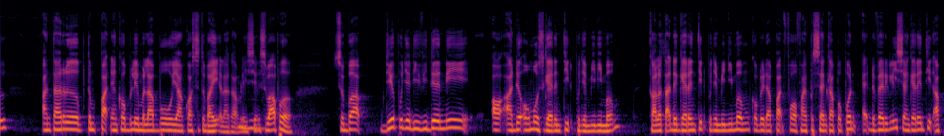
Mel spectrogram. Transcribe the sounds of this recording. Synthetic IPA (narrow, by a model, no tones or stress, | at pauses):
ʔant̪aɾət̪əmpat̪̚jaŋkawbolɛhmə̃labojaŋkuasə̥t̪ərbaɪk̚lahɡaʔməlajsiasəbap̚apə | səbap̚ | diəpuɲãdividənːi | ʔadaʔɔlmostɡɛɾənt̪it̪̚puɲamĩnĩmə̃m | kalawt̪aʔadaɡaɾant̪it̪̚puɲamĩnĩmə̃mkawbolɛɦdapat̪̚fɔfajfpəsɛnkapəpʊnɛt̪̚dəvɛɾiilisjaŋɡaɾənt̪id̪a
